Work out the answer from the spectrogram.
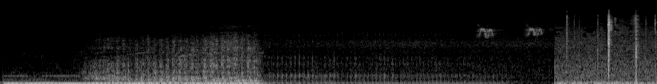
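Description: A big cat growling low and rough for about two and a half seconds. Then two short high chirps, and near the end a steady noisy rush with a few sharp clicks.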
